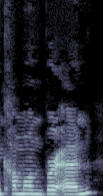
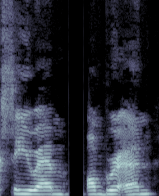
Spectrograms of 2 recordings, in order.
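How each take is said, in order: First: Said in the usual way. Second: "C U M" spelled letter by letter, rising. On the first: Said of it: "but it was, like, C U M on Britain". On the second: Shown as a demonstration. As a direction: say "C U M" as separate letters. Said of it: "but it was, like".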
